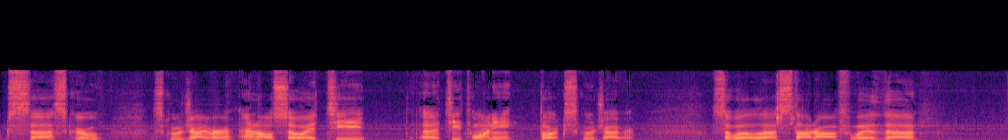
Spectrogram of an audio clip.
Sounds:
Speech

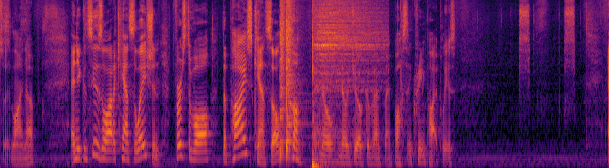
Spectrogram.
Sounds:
Drum kit

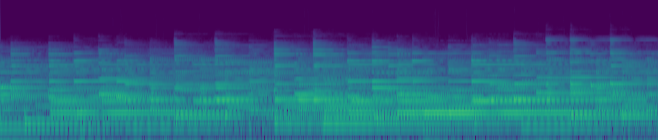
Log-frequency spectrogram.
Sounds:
Music

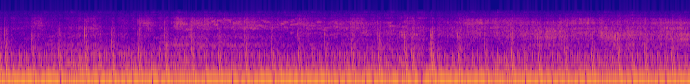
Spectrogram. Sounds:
Music

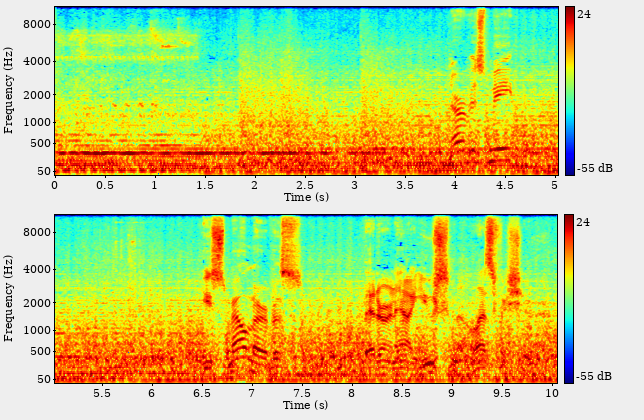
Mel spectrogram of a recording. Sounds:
Music, Speech

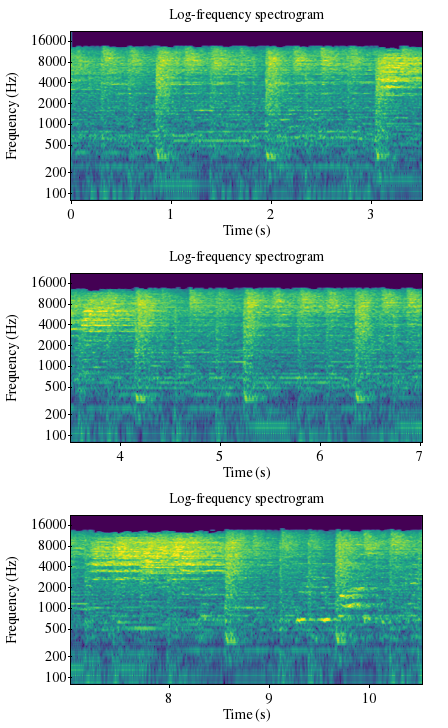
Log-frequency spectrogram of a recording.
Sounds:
Bass drum, Drum, Music, Rock music, Cymbal, Percussion, Guitar, Drum kit, Musical instrument, Plucked string instrument, Heavy metal

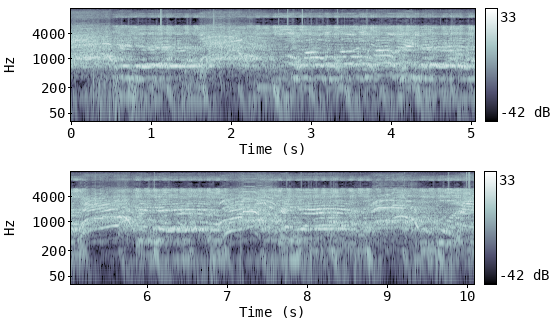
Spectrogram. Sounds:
Crowd, Music

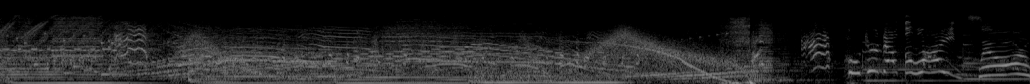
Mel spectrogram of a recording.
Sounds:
Music, Speech

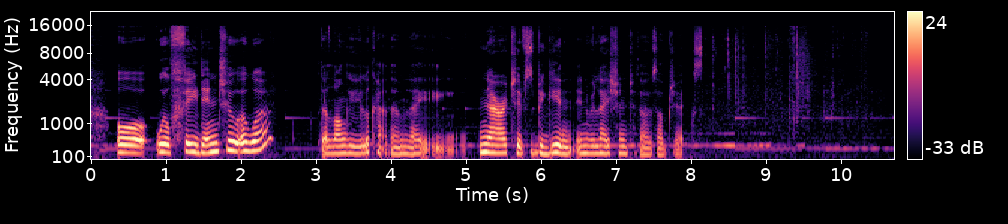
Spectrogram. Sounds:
people whispering

